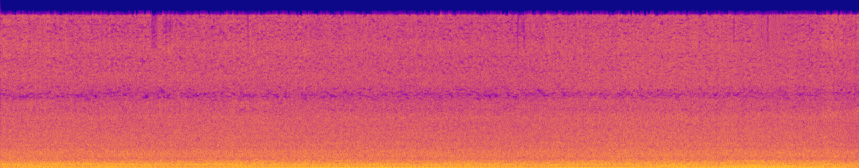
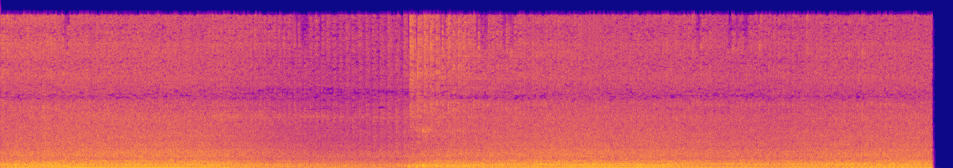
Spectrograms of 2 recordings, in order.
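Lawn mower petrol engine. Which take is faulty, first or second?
first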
